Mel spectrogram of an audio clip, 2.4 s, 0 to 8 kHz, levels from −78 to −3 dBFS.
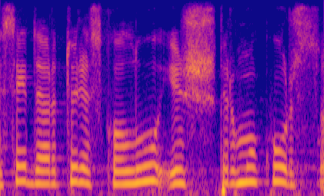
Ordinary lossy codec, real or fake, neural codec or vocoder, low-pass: Opus, 32 kbps; real; none; 7.2 kHz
